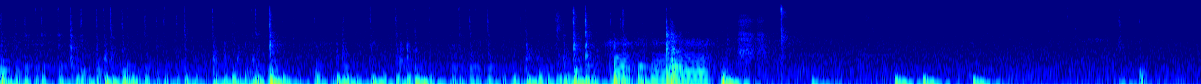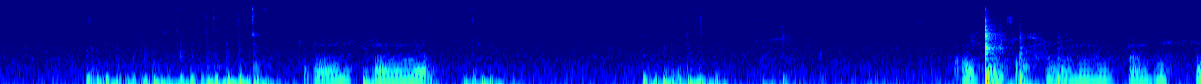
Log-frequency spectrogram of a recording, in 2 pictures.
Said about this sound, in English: Now just started writing notes.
